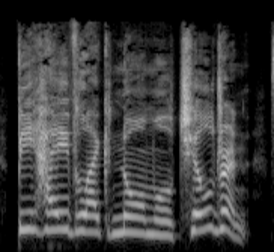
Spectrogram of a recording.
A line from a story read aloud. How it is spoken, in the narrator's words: snapped Professor Maynard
